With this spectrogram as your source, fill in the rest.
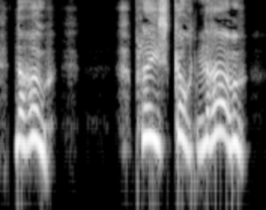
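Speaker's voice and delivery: very high-pitched, panicked screaming cry. A woman cries out as Jack enters the room and slams the door; panic-pitched shout. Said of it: "her panic-pitched voice scorching the ceiling".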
